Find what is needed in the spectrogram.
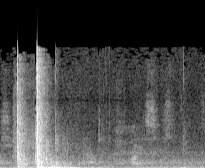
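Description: Two quick knocks close together with a low thud, a fraction of a second in, then quiet room tone.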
